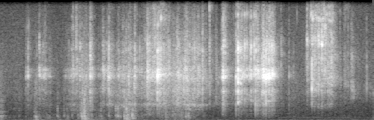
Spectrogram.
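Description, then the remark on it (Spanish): Gold coins being taken from a chest clink and jingle as they are scooped and handled, a run of irregular metallic chinks and rattles with bright ringing taps, no voices. “Pero, ¿tan pocas monedas te bastan?”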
